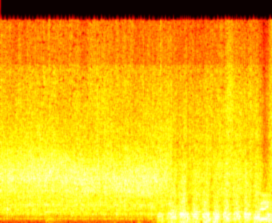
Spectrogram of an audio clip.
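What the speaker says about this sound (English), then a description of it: "We're gonna get that garlic toasted up a bit" Garlic toasting in a pan with onions and oregano for chicken cacciatore, a loud steady sizzle that turns busier and crackling as the food is stirred partway through.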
